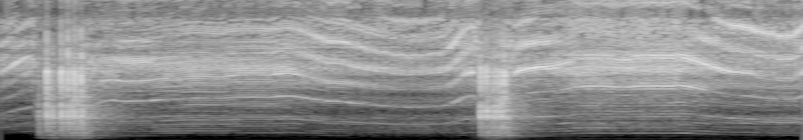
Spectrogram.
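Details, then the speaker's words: DIY solar tracker rope winch, motor-driven worm gear lifting a weight: steady motor whine with harsh grinding bursts about every two seconds under load; worm gear suspected off center grinding on worm's ungrooved smooth part. "At first, I thought I didn't center the worm gear on the worm. I don't usually make that mistake, but if it's not centered, it'll hit that ungrooved smooth part and grind against it."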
